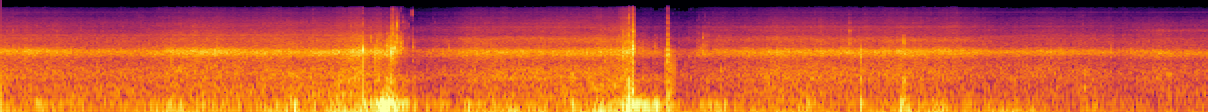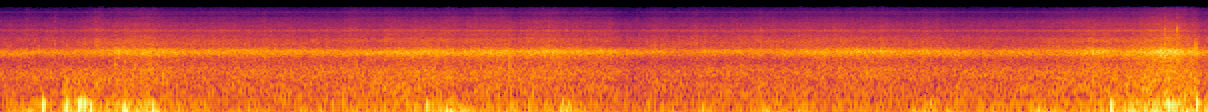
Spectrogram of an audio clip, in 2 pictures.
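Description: Whitewater rapids rush and roar loudly close by.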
